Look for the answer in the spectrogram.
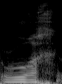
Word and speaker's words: ruach: Yeah, so we looked at the word, the Hebrew word of ruach and yes, you do have to get your throat into it a little bit to pronounce it properly, but ruach was the word that we had.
